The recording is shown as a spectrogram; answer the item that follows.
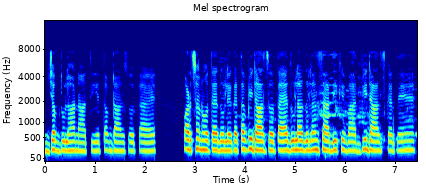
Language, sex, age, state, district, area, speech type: Hindi, female, 30-45, Uttar Pradesh, Bhadohi, rural, spontaneous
